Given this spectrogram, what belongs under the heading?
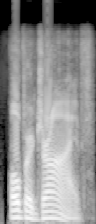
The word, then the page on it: overdrive: American English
